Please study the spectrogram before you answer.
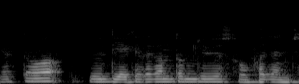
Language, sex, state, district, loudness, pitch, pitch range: Garhwali, male, Uttarakhand, Tehri Garhwal, -35 LUFS, 125 Hz, 115-125 Hz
